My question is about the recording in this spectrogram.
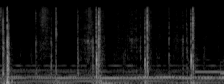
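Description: Cards being shuffled for a fortune-telling reading: five crisp, papery snaps at a steady rhythm, with softer flicks between them, heard alone and fairly quiet.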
